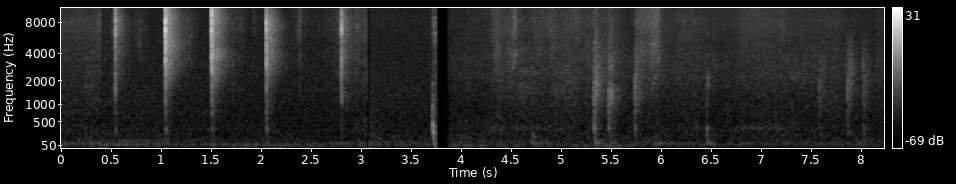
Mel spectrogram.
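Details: Knuckle cracking: a run of crisp, sharp pops in quick succession, then fainter ones, an ordinary harmless joint sound.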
